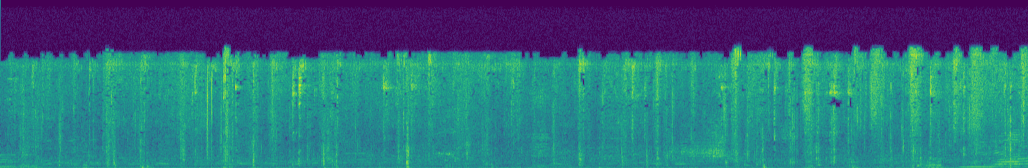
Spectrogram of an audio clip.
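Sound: horse hooves clip-clopping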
